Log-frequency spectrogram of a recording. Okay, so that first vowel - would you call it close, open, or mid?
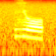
mid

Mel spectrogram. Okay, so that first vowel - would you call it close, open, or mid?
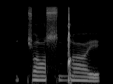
mid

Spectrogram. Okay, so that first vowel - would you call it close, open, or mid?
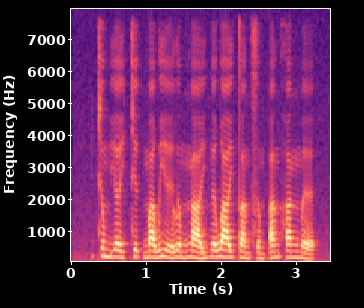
mid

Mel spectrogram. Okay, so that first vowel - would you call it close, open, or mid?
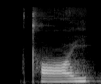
mid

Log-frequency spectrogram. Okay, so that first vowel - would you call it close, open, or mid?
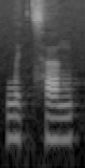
close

